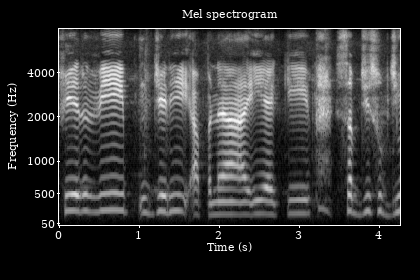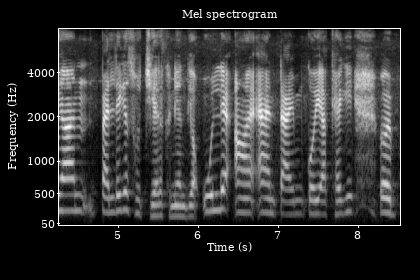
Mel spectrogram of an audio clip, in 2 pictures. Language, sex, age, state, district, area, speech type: Dogri, female, 45-60, Jammu and Kashmir, Reasi, urban, spontaneous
